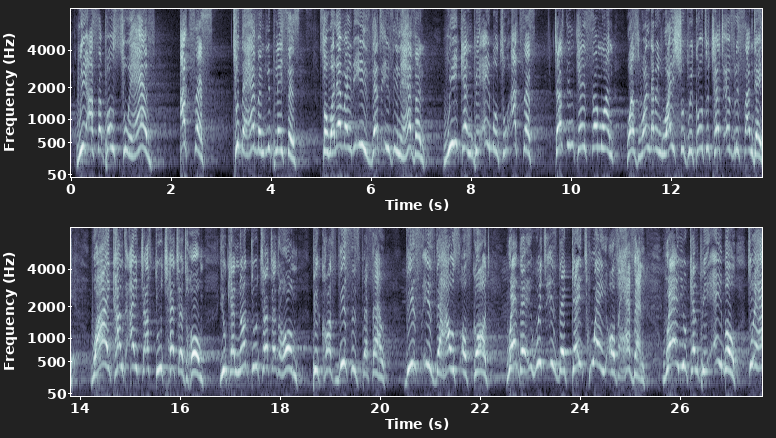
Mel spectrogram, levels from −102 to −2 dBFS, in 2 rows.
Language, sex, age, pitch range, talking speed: English, female, 20-39, 340-415 Hz, 165 wpm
